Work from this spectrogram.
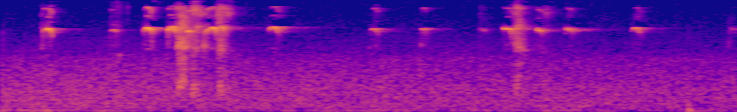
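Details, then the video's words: A squirrel sneezes in Tor Bay Provincial Park, Nova Scotia, Canada. About a dozen short, sharp, high squeaky puffs come within four seconds, some in quick clusters, against a quiet background. "Cute Sneezing Squirrel"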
